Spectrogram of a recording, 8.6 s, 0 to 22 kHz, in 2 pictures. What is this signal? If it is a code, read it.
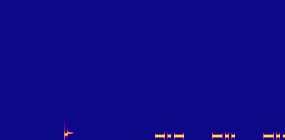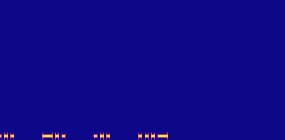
Morse code, heard as a keyed tone, about 25 wpm, spaced as for 14 wpm, 700 Hz. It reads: KD6DSV
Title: USA Call Signs - 6 Characters - 3x Character Spacing - 25wpm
